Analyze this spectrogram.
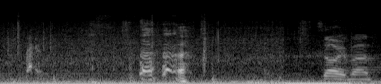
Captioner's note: laughing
